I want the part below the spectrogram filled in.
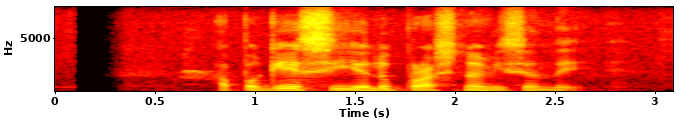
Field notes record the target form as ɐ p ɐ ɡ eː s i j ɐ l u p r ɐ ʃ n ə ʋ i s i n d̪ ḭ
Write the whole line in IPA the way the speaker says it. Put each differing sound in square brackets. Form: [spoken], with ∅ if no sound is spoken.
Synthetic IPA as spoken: ɐ p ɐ ɡ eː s i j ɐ l u p [ɾ] ɐ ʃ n [ɐ] ʋ i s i n d̪ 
